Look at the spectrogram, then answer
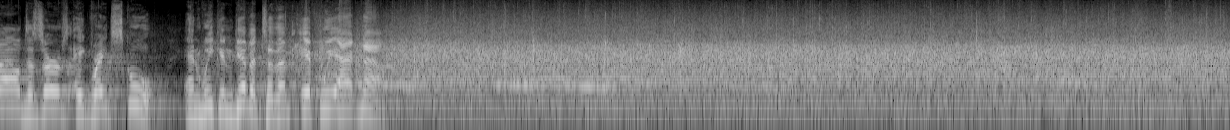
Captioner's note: applause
